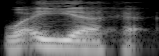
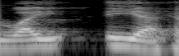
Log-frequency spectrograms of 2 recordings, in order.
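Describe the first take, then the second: First: وإياك with a crisp glottal stop on the hamza; clear hamza. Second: إياك with the hamza slurred away; dropped hamza. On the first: Shown as a demonstration. Teacher modelling the correct hamza in وإياك. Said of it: "وإياك فاهمز". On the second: Retold or imitated. Teacher imitating a reciter who blurs the hamza. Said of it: "بعض الناس يقول".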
